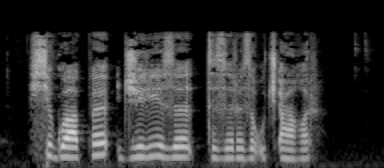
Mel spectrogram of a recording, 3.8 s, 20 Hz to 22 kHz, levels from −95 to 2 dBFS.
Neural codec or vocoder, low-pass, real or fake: vocoder, 44.1 kHz, 128 mel bands every 256 samples, BigVGAN v2; 10.8 kHz; fake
